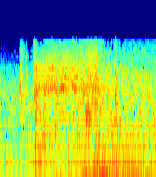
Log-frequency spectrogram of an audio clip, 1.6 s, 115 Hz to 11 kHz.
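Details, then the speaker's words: 2008 Nissan Micra K12 1.2 that would not crank, after renewing a bad crimp on the starter motor live wire: a couple of short cranking bursts, then it catches at once and settles into a steady run. Normal engine start. "there we go Happy Days she run and I call that fixed"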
